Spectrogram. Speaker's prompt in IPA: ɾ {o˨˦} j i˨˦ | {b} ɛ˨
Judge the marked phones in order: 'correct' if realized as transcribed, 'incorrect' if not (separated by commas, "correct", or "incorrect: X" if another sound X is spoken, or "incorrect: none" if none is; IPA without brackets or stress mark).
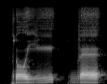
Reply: incorrect: o˨, correct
